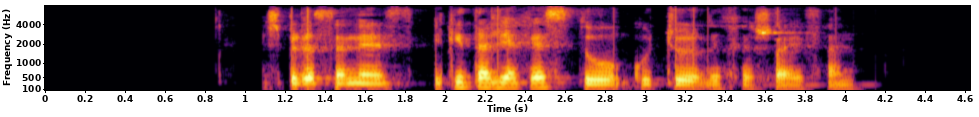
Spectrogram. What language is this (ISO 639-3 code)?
eus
